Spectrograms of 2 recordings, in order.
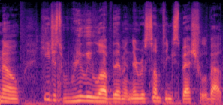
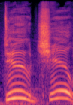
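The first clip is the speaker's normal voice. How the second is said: high-pitched, drawn-out appeal to calm down; retold plea, pitched well up; mock pleading; 9 semitones higher than usual. Retells telling friend to calm down.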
